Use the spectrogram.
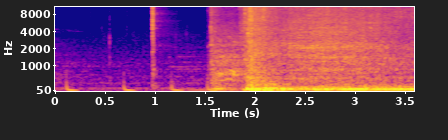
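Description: A 1925 Dodge Brothers engine cranks with a few slow, labored turns, then catches and settles into a steady, rumbling idle.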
